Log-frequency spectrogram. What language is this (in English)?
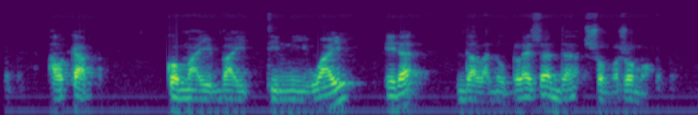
Catalan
